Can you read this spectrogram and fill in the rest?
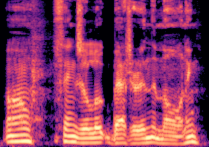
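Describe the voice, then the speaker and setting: A man voicing a cheerful pirate quartermaster in an audiobook, chatty and nonchalant with deadpan humour. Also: lowish voice, moderate pace, close to an everyday voice.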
